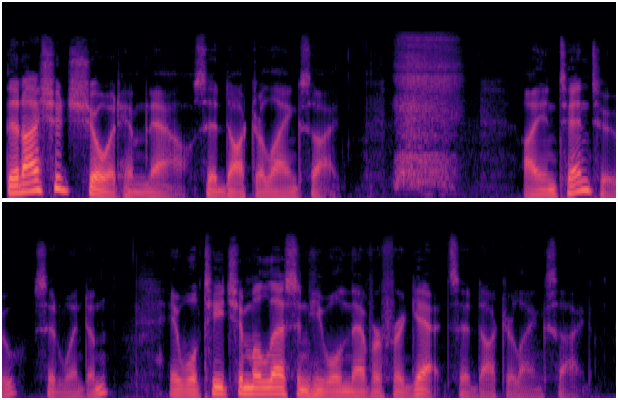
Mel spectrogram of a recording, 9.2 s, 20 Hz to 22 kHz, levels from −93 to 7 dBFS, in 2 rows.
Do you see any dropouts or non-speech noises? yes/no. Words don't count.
yes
